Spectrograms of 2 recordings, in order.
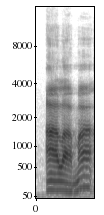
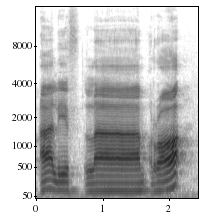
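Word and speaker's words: الر: seperti itu maka Allah tidak menyuruh Nabi Muhammad SAW membacanya Alama atau A5 tetapi Alif learn Meme atau alif lam Rock Samsul atau Yusuf pelajarannya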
